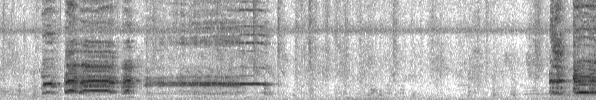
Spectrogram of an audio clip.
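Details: Kokok Balenggek rooster from Solok, West Sumatra, crowing: a few loud stuttered notes, then a long steady drawn-out tone ending near three and a half seconds, silence, and a fresh crow starting at the end.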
